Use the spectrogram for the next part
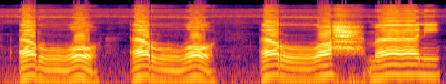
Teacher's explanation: Kemudian ini bertemu dengan huruf ra yang berharakat tasydid, maka ra-nya kita baca dengan tafkhim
